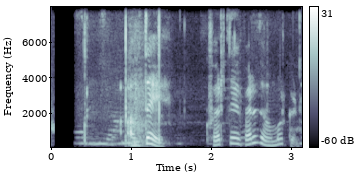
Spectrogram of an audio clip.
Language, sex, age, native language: Icelandic, male, 11, Icelandic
